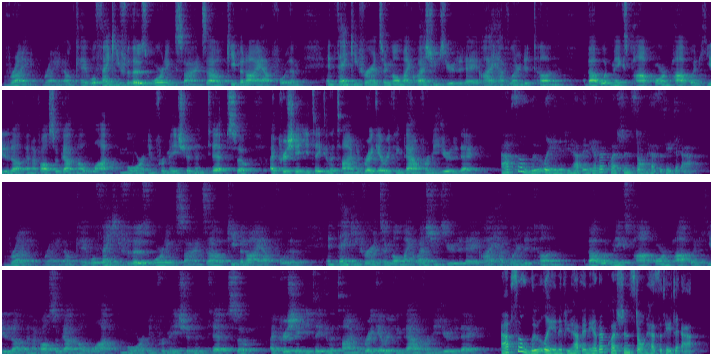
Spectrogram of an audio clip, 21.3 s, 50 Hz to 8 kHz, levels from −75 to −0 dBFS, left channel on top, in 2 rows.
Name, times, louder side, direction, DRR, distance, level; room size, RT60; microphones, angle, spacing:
voice 1, 0.0-8.4 8.7-14.4 14.7-17.7, left 4 dB, 85° left, 6 dB, 0.7 m, -34 dB
voice 2, 18.1-21.0, right 5 dB, 60° right, 12 dB, 0.4 m, -29 dB
5.1 x 4.2 x 4.8 m, 0.99 s
head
